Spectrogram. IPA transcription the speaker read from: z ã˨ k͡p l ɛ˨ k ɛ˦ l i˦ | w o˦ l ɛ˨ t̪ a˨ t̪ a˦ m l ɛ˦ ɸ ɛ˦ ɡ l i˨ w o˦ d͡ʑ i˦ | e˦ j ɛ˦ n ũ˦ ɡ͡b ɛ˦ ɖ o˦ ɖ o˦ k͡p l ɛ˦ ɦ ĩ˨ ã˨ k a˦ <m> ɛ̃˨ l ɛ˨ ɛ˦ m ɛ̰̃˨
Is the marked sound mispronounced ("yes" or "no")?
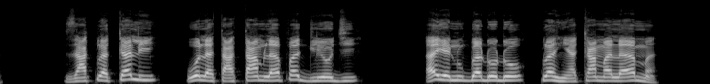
no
